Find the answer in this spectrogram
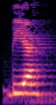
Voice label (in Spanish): "dia", Silabas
